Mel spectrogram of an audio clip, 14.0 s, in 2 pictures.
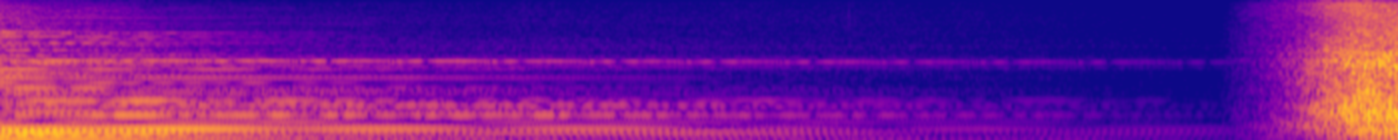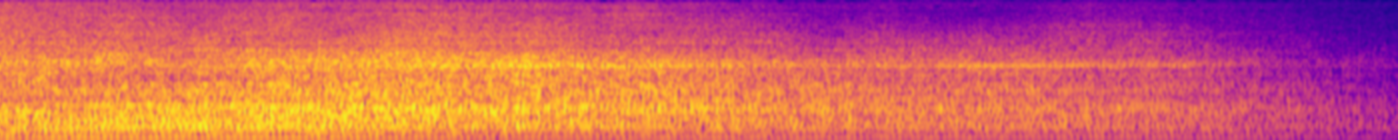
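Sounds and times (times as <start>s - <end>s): scooter riding past: 6.3s - 13.9s.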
